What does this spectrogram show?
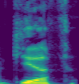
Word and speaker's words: GIF: It's an acronym. The first word is graphic. We don't say jaffic. It's stupid. Graphic. Yeah, it's GIF. Yeah, but the creator of the GIF said that it's pronounced GIF.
